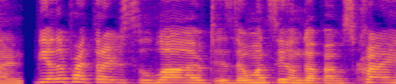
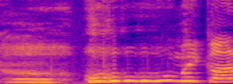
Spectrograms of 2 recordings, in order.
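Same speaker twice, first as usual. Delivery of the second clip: drawn-out, high, loud delight; thrilled; 6 semitones higher, 4 dB louder, much slower than usual. Real, not acted. Vlogger to viewers about the crossover, slow, high, loud thrill. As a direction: stretch it out in pure fan excitement.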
